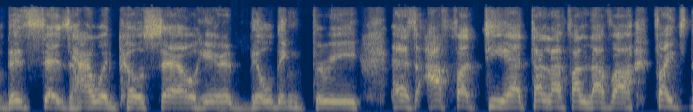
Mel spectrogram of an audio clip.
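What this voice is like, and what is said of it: Howard Cosell boxing commentary impression. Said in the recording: “I used to impersonate Howard Cosell ... Howard Cosell doing a boxing match”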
